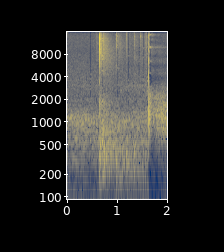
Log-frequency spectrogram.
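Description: Bocha balls colliding in a rafada: a thrown ball strikes a ball on the court with one loud, sharp crack about half a second in, followed by a second, lighter knock near the end.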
